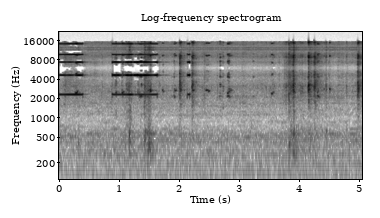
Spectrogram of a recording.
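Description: Electric mobility shopping cart's warning beeper giving a short high beep, then a longer one about a second in, followed by scattered clicks and rattles from the cart as it moves.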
